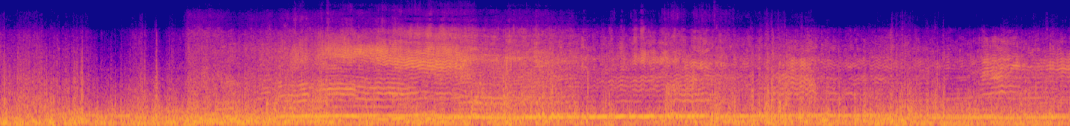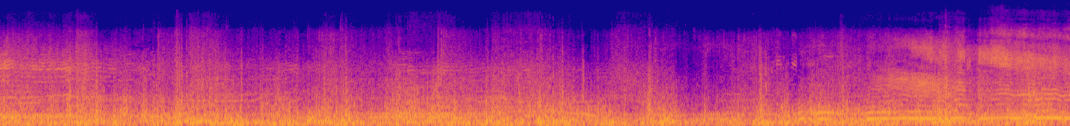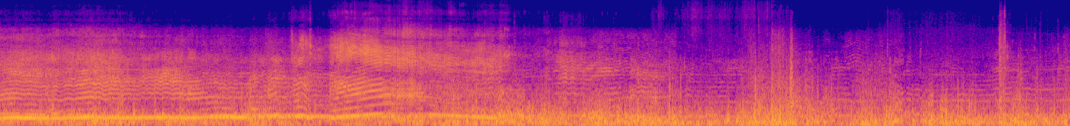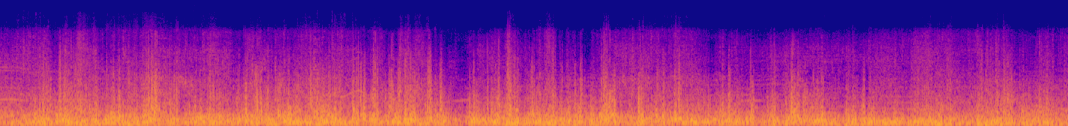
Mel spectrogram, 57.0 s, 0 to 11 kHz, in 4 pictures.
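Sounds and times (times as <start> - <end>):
steady low drone: 0.0 - 57.0
race vehicle engines revving past: 2.4 - 46.4.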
